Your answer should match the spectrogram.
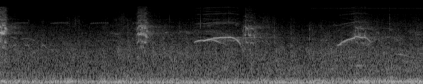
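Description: Birds calling, a few sharp high chirps and two arched whistled calls, over the steady low rumble of an approaching GE C30 diesel locomotive working under its one running engine. A short click comes right at the start.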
